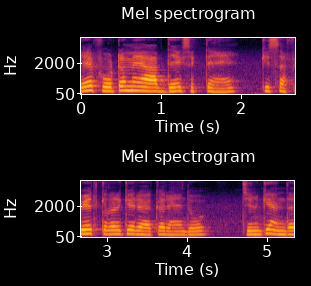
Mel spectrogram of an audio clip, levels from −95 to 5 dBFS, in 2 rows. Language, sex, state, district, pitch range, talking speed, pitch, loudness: Hindi, male, Uttar Pradesh, Varanasi, 185-205 Hz, 190 wpm, 195 Hz, -17 LUFS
